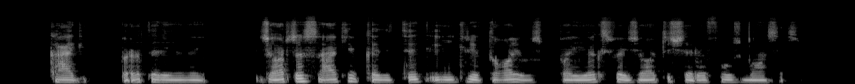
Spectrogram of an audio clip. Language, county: Lithuanian, Vilnius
